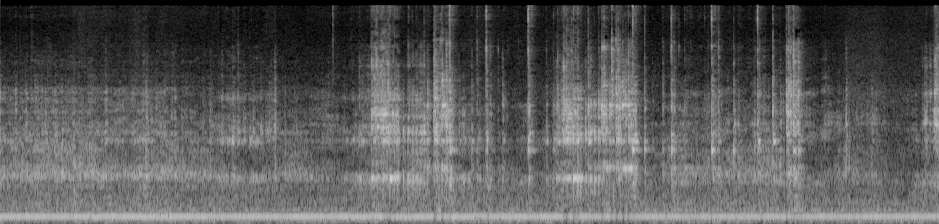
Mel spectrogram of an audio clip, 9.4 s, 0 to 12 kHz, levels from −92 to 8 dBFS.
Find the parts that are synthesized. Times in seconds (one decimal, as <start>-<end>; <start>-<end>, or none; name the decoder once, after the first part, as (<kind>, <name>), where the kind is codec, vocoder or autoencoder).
0.9-1.8 (vocoder, Vocos); 3.5-5.0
